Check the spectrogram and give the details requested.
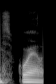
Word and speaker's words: SQL: kita akan membahas tentang SQL atau biasa dikatakan sebagai squel ya tapi di sini kita akan mengatakannya sebagai Escape saja agar kita lebih mudah dalam pengucapan Nah jadi SQL ini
